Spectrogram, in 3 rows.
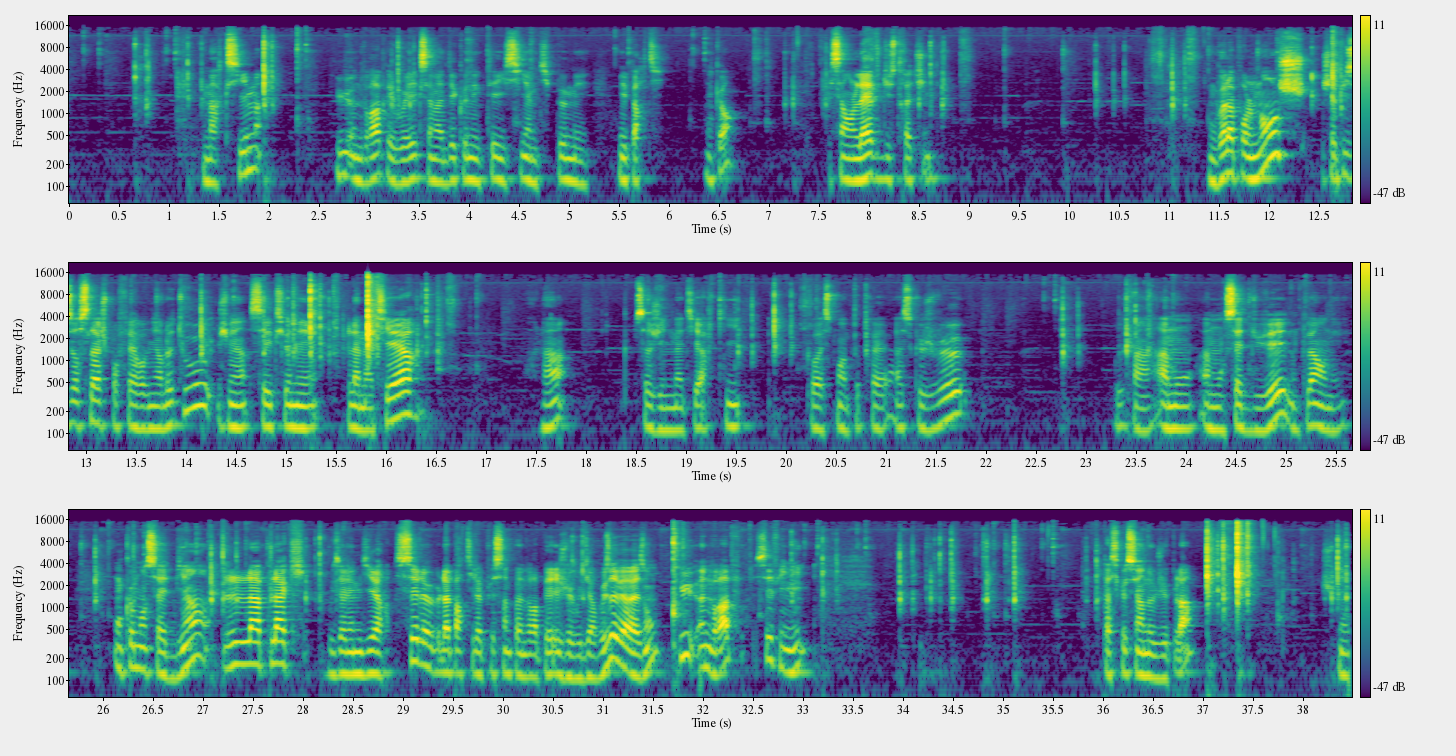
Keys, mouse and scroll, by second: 0.5 ctrl+click, 1.3 ctrl+e, 1.4 a, 2.6 u, 3.6 alt+a, 5.8 click, 7.5 alt+scroll down 1, 7.6 alt+a, 10.5 a, 11.1-11.4 scroll down 2, 11.3 Tab, 11.6 middle click, 12.3-12.9 scroll up 1, 12.9 KP_Divide, 13.7 middle click, 14.2 scroll up 1, 14.7 shift+click, 16.1 ctrl+l, 16.6 alt+a, 16.8 scroll down 1, 17.2 middle click, 18.9 scroll up 1, 19.6 click, 19.8 Tab, 20.1 a, 20.9 s, 22.9 click, 23.1 Tab, 23.7 alt+a, 24.0 scroll down 1, 24.2 middle click, 25.4 scroll up 1, 25.4 middle click, 26.6 scroll up 1, 27.2 click, 27.3 Tab, 27.4 scroll down 1, 27.5 Tab, 27.7 shift+middle click, 28.4 alt+z, 28.9-30.9 scroll up 1, 32.0 u, 33.1 s, 33.4 click, 33.5 r, 33.9 click, 34.2 Tab, 34.6 alt+z, 34.9 scroll down 1, 35.2 shift+middle click, 35.7 shift+click, 37.6 ctrl+l.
